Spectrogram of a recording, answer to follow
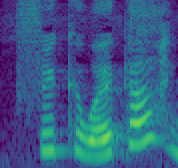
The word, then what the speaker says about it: Fukuoka: Hey, you first came to international attention, I believe, in 1981 when you won the Fukuoka. Did I pronounce that right?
